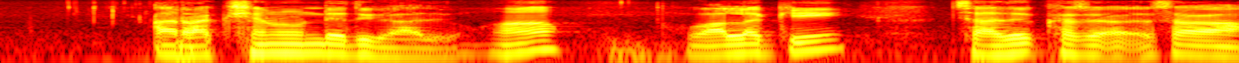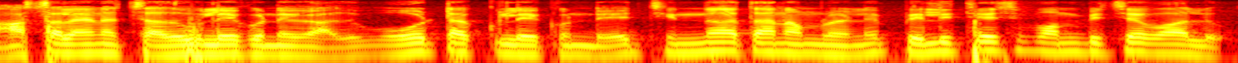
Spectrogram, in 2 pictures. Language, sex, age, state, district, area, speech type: Telugu, male, 18-30, Telangana, Hyderabad, urban, spontaneous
